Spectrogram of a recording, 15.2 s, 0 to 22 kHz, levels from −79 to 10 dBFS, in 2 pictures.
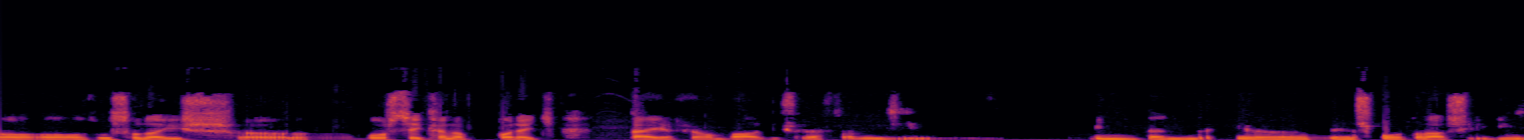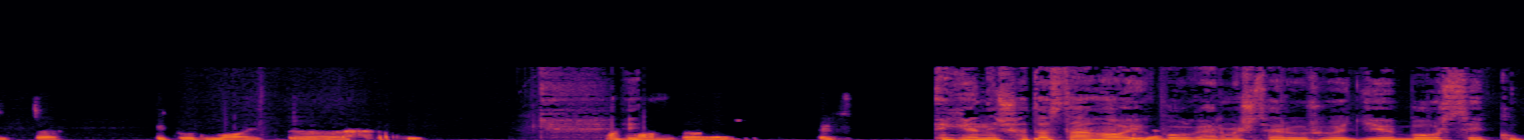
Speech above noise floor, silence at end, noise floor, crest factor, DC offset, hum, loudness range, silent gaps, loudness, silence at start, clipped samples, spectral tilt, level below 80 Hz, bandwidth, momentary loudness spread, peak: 29 dB; 0 s; -53 dBFS; 14 dB; under 0.1%; none; 4 LU; none; -24 LUFS; 0 s; under 0.1%; -5 dB/octave; -48 dBFS; 11.5 kHz; 9 LU; -10 dBFS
